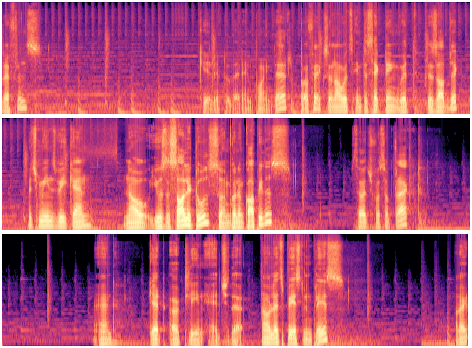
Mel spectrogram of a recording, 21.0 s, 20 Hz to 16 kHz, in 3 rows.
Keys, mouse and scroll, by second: 0.0 click, 0.3 space, 0.6 s, 1.1 click, 2.8 click, 3.2 middle click, 4.1 space, 4.3 middle click, 5.5 click, 5.9-6.9 middle drag, 7.1 shift+middle click, 7.5 shift+middle click, 9.9 click, 10.3 ctrl+c, 10.7 middle click, 11.3 middle click, 11.6 shift+s, 12.5 u, 12.9 b, 13.4 t, 14.1 click, 14.7 click, 15.2 middle click, 15.9 space, 16.8 middle click, 16.8 scroll down 1, 17.4-18.2 right drag, 18.3 click, 19.5 scroll down 1, 20.1 click, 20.5 scroll up 1, 20.8 middle click.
